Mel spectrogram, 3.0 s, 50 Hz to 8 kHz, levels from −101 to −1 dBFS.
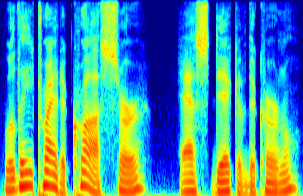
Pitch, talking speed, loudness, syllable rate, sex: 110 Hz, 215 wpm, -19 LUFS, 5.2 syllables/s, male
